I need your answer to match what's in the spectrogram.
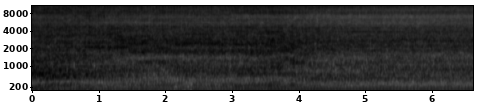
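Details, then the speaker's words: Bolens AJ Foyt 3014H lawn tractor with a Briggs & Stratton 14HP opposed twin, running after a solenoid replacement and rewiring with safety switches bypassed: steady, even quick putter with no knocks or misses. Normal idle. "And it runs. Now I noticed that the RPM gauge is not working."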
